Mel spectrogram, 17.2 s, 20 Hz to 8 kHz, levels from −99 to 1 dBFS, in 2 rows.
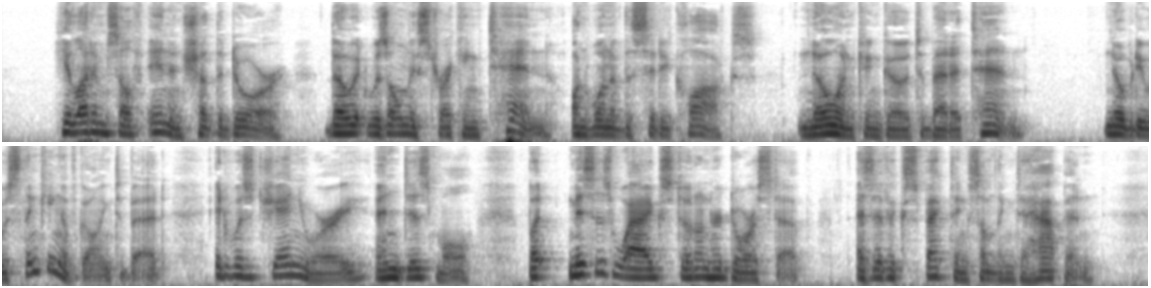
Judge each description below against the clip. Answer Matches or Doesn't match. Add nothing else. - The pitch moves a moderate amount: Matches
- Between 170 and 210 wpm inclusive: Matches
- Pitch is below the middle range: Matches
